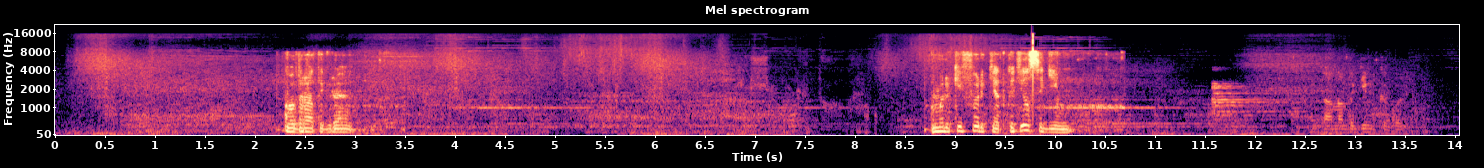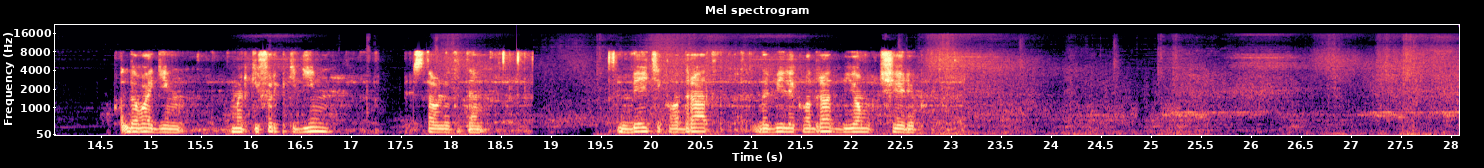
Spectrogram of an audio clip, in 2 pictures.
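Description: Magic spells crackle and clash in a noisy battle.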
